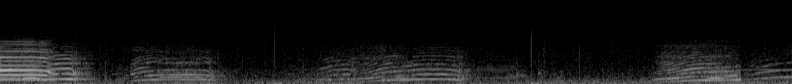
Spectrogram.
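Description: Cattle moo at a stockyard in Wichita, Kansas, several long drawn-out calls at moderate distance, separated by short pauses, over faint background noise.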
